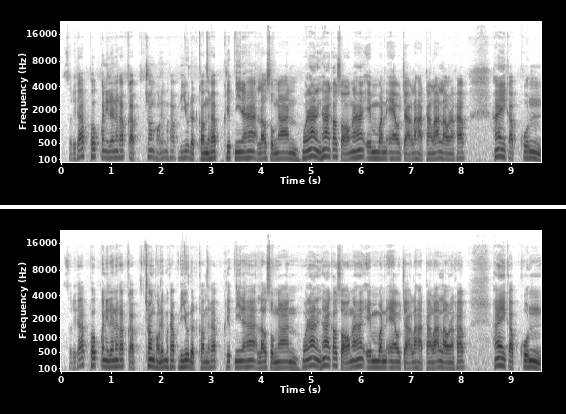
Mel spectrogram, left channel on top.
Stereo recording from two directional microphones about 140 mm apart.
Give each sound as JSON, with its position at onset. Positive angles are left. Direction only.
{"t": 0.3, "sound": "speech", "side_deg": -5}
{"t": 0.6, "sound": "speech", "side_deg": -30}
{"t": 1.7, "sound": "speech", "side_deg": -90}
{"t": 2.7, "sound": "speech", "side_deg": 0}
